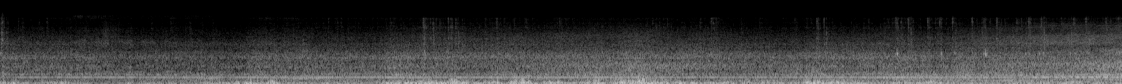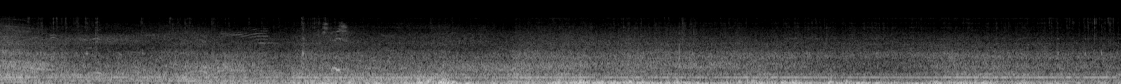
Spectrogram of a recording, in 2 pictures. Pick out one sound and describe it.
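Wind rumbles steadily across the microphone of a moving bicycle.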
